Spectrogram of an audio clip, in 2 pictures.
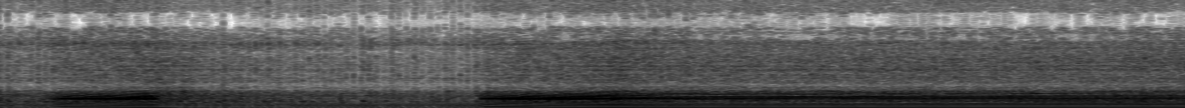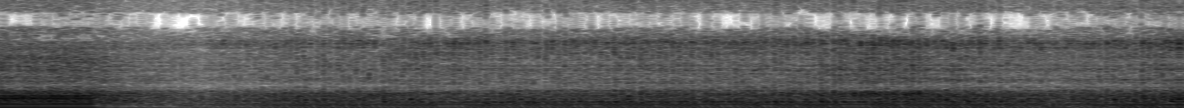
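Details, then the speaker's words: Saw started on six-month-old stale fuel: two rough blips of revs that sag, then an unsteady, lumpy idle with heavy smoke. The old fuel combusts poorly, so it starts but runs badly. "nice smokey really smokey um it's the fuel probably would have just evaporated off and it's probably gone a bit stale so it's not combusting as effectively not as it's good running you could hear it it starts and it runs does it run well no"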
